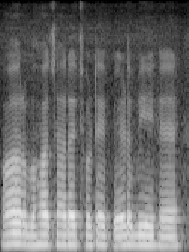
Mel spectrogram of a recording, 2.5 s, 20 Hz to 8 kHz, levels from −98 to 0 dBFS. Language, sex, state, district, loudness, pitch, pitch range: Hindi, male, Jharkhand, Ranchi, -16 LUFS, 115 Hz, 110-115 Hz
